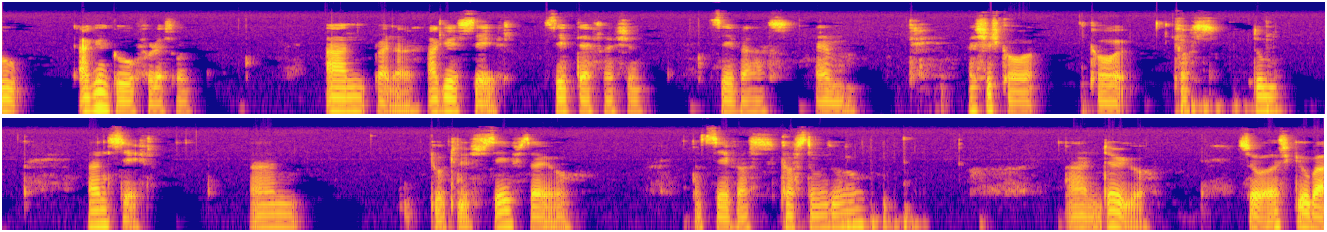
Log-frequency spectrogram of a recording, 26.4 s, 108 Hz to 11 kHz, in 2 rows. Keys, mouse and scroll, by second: 2.3 click, 3.8 right click, 6.9 click, 8.0 click, 14.2 click, 15.0-17.6 right drag, 17.6 click, 20.0 click, 21.5 c, 23.8 click.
